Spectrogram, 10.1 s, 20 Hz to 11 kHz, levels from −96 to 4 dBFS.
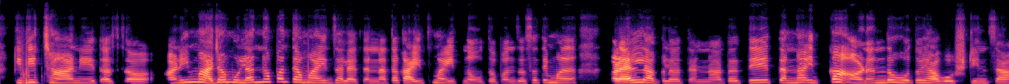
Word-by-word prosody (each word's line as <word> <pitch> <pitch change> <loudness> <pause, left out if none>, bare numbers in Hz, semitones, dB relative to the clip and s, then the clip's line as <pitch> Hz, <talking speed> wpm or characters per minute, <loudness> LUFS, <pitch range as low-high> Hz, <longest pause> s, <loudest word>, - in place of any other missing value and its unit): किती 275 +3 0
छान 250 -2 +2
आहेत 240 -1 -7
असं 230 0 -4 0.3
आणि 290 +7 0
माझ्या 320 -3 +4
मुलांना 315 +2 -1
पण 395 -1 0
त्या 335 -2 +2
माहीत 285 -3 -1
झाल्या, 245 -4 -1
त्यांना 225 +1 -3
तर - - 0
काहीच 240 -1 +3
माहीत 255 -4 -1
नव्हतं. 220 +1 -9
पण 225 0 -9
जसं 230 +5 -9
ते - - -3
म 280 -1 -7 0.5
कळायला 260 +3 +10
लागलं 240 -7 -1
त्यांना, 210 +1 -9
तर 255 0 -5
ते 290 +2 +1
त्यांना 285 +2 0
इतका 290 +5 0 0.2
आनंद 255 +5 -2
होतो 280 -3 -4
ह्या 255 -3 +1
गोष्टींचा. 235 -1 -8
260 Hz, 185 wpm, -22 LUFS, 230-290 Hz, 0.5 s, कळायला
